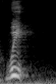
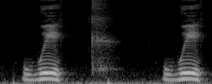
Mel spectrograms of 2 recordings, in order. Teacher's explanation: you need to let the k come out don't swallow it but let it come forward with the back of the tongue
